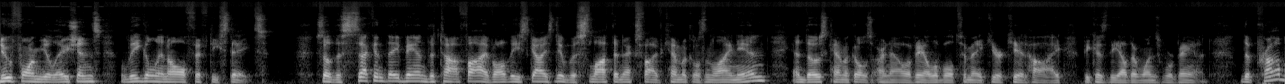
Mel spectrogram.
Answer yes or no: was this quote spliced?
no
